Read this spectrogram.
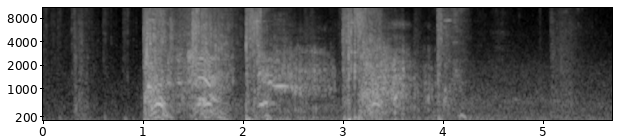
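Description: Wolves snarl and growl close by.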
